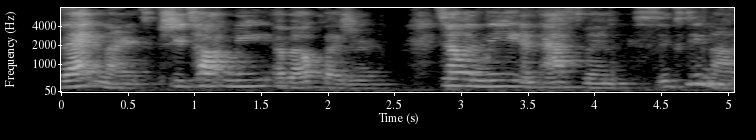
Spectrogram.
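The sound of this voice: The clip features an unforced reading voice.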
